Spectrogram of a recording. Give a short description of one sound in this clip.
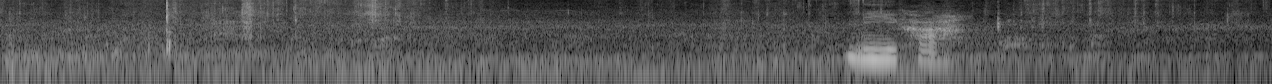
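A dog rustles through dry leaves.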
